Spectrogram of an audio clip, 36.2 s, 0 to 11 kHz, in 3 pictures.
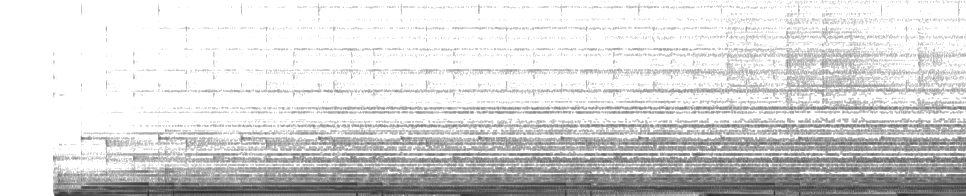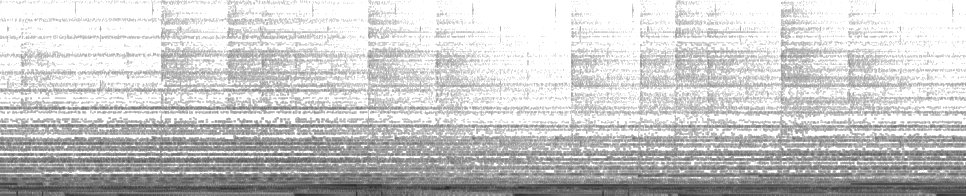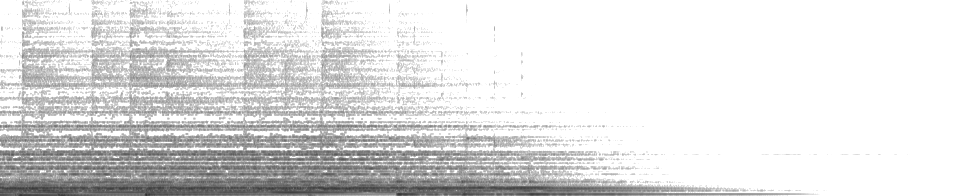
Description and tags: Peaceful Ambiance Theme 2
A calm but a bit mysterious background ambiance music.
Hifi, suitable for professional use.
violins, song, ambient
